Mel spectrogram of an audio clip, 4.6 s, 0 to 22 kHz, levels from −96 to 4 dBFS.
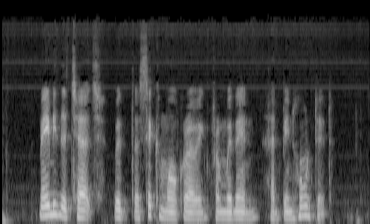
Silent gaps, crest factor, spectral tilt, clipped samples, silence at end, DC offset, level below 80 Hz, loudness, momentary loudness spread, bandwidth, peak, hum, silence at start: none; 20 dB; -6.5 dB/octave; under 0.1%; 0.15 s; under 0.1%; -56 dBFS; -23 LUFS; 9 LU; 15 kHz; -4 dBFS; none; 0.05 s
